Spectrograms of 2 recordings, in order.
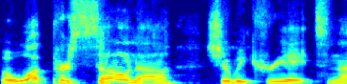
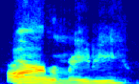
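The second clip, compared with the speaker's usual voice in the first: pirate voice; 5 dB louder than usual. Retold or imitated. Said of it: "you will answer".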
